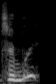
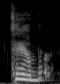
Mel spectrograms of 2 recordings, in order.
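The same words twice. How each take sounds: First: The word is said just as it is spelled. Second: The word is said differently from its spelling. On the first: The speaker calls it wrong. "Don't call it timbre. Even though it looks like timbre" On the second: The speaker calls it right. "It's timbre"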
